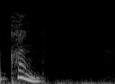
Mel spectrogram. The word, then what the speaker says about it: can: In a previous lesson of the day, Andrew and I explained how speakers of English change the pronunciation of the verb can when they talk more quickly. Can changes to kun.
